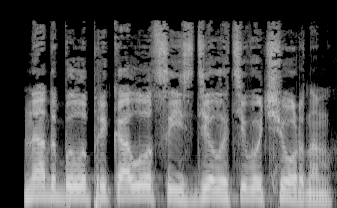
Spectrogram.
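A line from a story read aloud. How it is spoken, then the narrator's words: Laughing. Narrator (Russian): хохотнул первый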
